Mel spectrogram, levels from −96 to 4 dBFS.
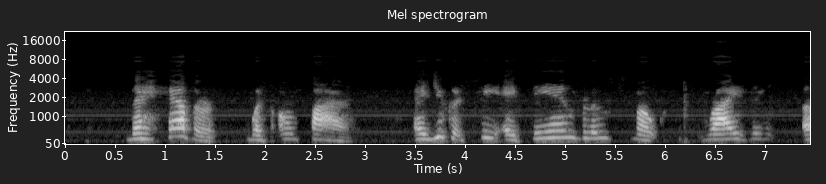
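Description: Speech, with DAB burbling at 1.44 s: a very brief blip of noise in single sub-bands. Weak reception let bit errors slip past error correction into the MP2 samples and scale factors, pointing to a low error rate of around 0.15 percent.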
